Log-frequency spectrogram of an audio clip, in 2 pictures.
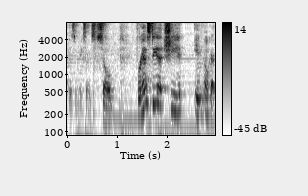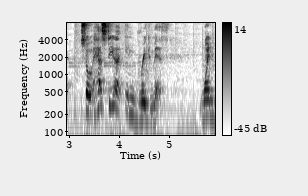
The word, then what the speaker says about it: Hestia: I've heard it pronounced Hestia too. I kind of like Hestia better.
